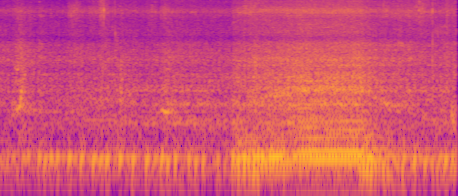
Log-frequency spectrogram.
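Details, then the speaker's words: Mio GT scooter after repairing CVT trouble caused by imitation parts. It now pulls smoothly from idle with an even rising hum. The earlier judder ("deg deg deg") and lurch on slight throttle are gone, so the CVT take-off is normal. "Nah, ini enggak, udah normal. Oh, sudah enak, ditarik gasnya enak."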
